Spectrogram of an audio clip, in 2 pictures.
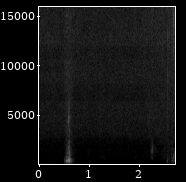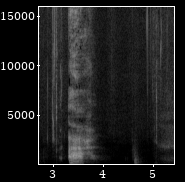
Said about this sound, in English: Take a sip of kombucha.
